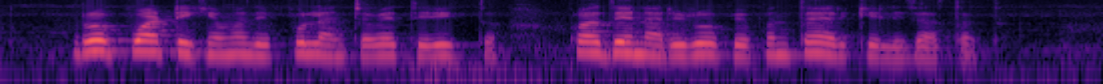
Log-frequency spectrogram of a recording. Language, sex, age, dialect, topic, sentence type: Marathi, female, 31-35, Northern Konkan, agriculture, statement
